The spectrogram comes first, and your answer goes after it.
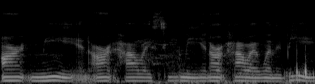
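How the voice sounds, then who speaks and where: Soft-spoken and monotone, a woman with a fairly low pitch talks in a flat voice against noticeable background noise. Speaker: life coach. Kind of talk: casual talk to camera. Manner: hesitant, many fillers.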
